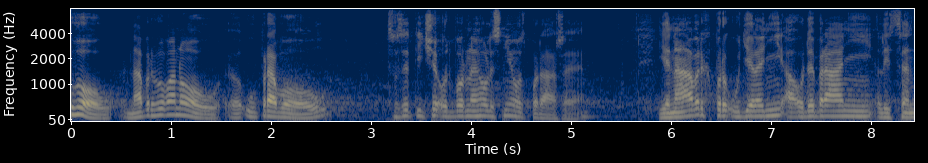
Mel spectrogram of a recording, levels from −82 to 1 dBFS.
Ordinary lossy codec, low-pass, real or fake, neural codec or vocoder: Opus, 16 kbps; 7.2 kHz; real; none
